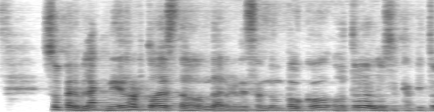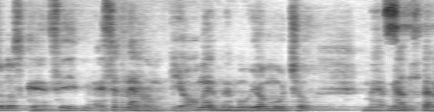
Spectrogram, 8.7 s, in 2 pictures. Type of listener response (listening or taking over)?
listening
